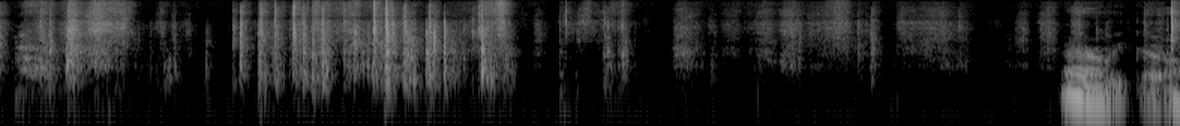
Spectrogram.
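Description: A paper window coin envelope with a wrap closure is handled close up, giving soft crinkles, rubs and papery rustles in uneven bursts, with a voice speaking over parts of it.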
